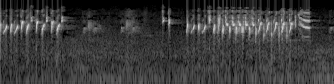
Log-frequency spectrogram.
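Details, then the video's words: Goldfinch in the Wedani style delivering fast runs of clear, bouncing twitters. A quieter gap with scattered notes is followed by a long, accelerating, jingling trill that closes with a buzzy flourish. "أقوى تغريد الحسون الويداني"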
